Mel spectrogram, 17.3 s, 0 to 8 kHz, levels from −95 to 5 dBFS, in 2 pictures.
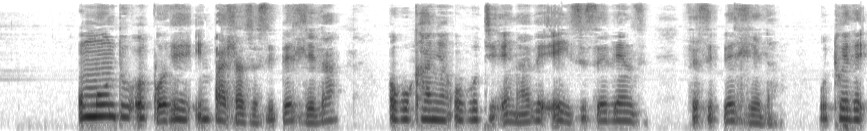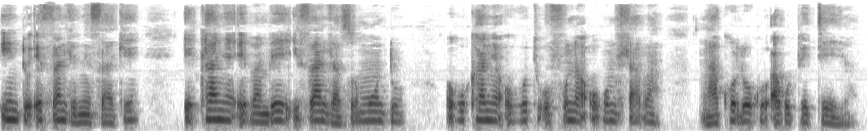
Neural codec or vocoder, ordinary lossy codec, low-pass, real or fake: none; AAC, 32 kbps; 7.2 kHz; real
